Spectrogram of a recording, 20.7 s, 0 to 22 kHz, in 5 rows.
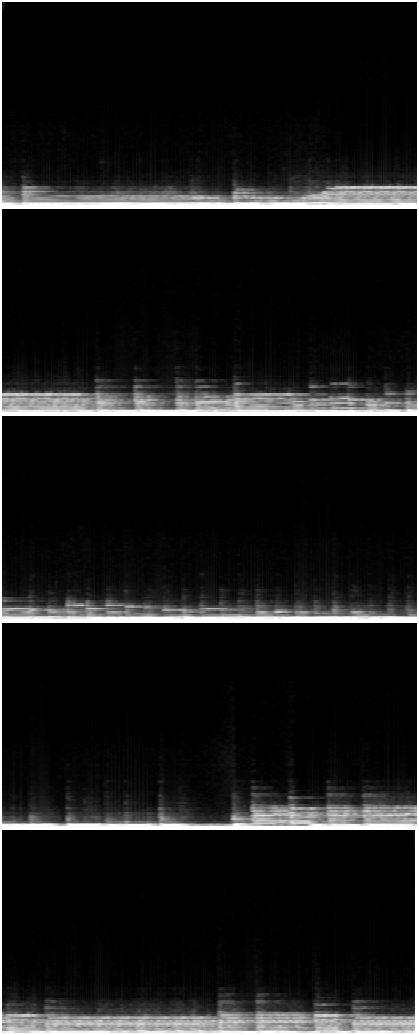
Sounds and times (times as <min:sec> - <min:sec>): Electronic organ: 0:00.0 - 0:20.7.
